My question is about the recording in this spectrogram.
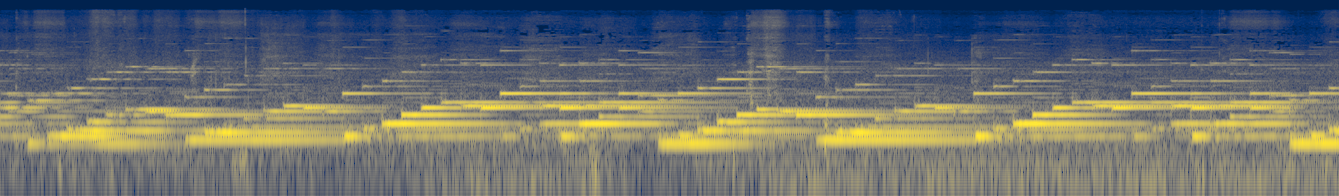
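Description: Station train-approach melody: a repeating tune in chime-like mallet tones, played over the platform loudspeakers to signal that a train is pulling in.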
